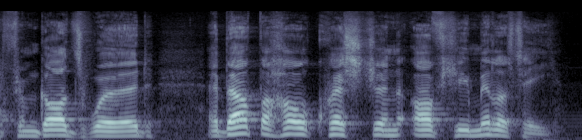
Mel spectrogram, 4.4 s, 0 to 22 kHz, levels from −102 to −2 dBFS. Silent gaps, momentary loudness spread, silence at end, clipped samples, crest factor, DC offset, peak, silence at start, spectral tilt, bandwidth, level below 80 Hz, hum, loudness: none; 11 LU; 0.25 s; under 0.1%; 22 dB; under 0.1%; -10 dBFS; 0 s; -4 dB/octave; 16 kHz; -78 dBFS; none; -31 LUFS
